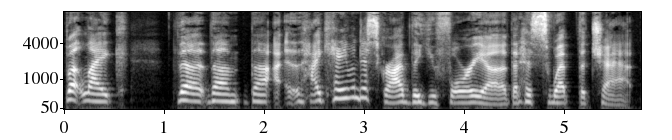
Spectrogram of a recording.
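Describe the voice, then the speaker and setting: A woman hosting a fan recap podcast, chatting in a gushing, sweary, excited manner. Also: on the low side, unhurried, no echo, clean studio sound. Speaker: podcast host.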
